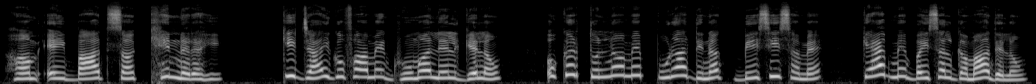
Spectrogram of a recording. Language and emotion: Maithili, sad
